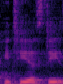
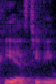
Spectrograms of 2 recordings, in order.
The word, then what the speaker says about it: PTSD: I always say this wrong. PTSD, is that right? – Mm-hmm. – Sometimes I say PSTD, which sounds like a disease.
